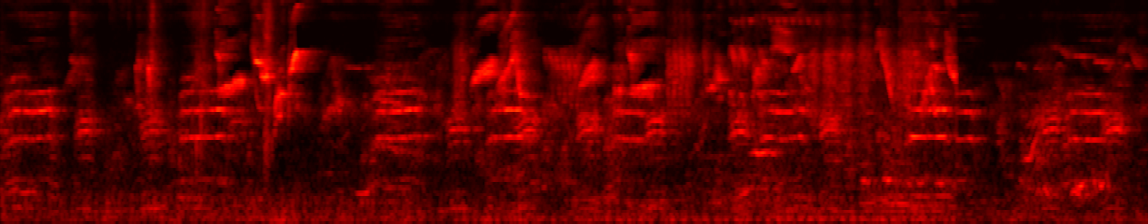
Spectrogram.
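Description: Birds chirping in the trees: many short, repeated high notes, with a few louder calls that sweep upward in pitch.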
